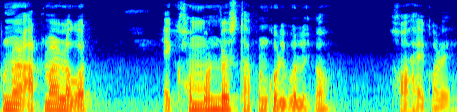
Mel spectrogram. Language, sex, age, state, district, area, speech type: Assamese, male, 18-30, Assam, Goalpara, urban, spontaneous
